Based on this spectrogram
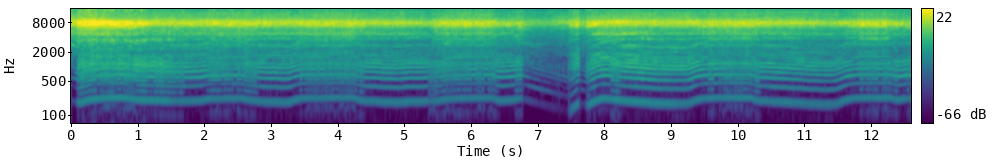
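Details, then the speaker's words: Older piston-ported chainsaw with the high-speed screw at 1.25: higher RPM and better power, slight four-stroking out of the cut, full smooth power in the cut, a brief dip then snapping back; excellent throttle response, correctly tuned high-speed mixture. "This time you'll hear even higher RPM, better power, a little bit of force stroking, a little bit of force stroking out of the cut, and full smooth powerful operation in the cut. That's what you want. The saw also has excellent throttle response."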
